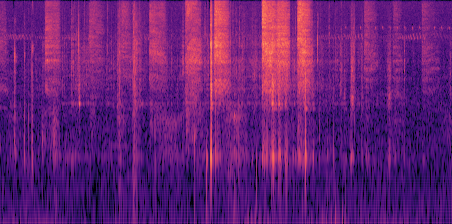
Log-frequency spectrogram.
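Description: Short bursts of scratching and rustling with a few sharp clicks: beetles crawling and clambering over one another inside a clay pot.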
